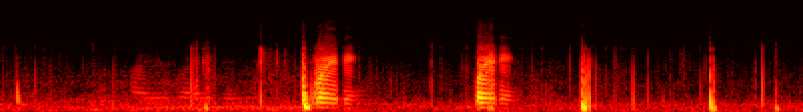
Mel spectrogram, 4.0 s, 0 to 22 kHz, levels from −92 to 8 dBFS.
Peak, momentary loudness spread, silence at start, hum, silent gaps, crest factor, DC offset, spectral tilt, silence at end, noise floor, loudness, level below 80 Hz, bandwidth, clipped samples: -8 dBFS; 23 LU; 0.9 s; none; none; 24 dB; under 0.1%; -9.5 dB/octave; 0.45 s; -52 dBFS; -28 LUFS; -52 dBFS; 5.8 kHz; under 0.1%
